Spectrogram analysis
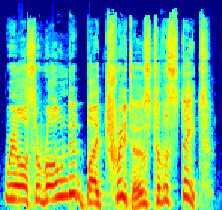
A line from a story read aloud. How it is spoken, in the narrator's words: loudly booms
